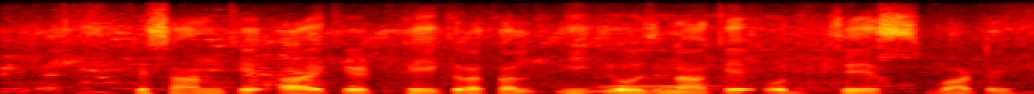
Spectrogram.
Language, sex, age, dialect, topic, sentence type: Bhojpuri, male, 18-24, Northern, agriculture, statement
